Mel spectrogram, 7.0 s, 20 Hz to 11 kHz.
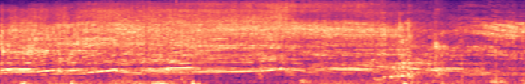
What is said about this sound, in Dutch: Ze werd heel erg boos en gaat er vandoor in haar auto uit 1967.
